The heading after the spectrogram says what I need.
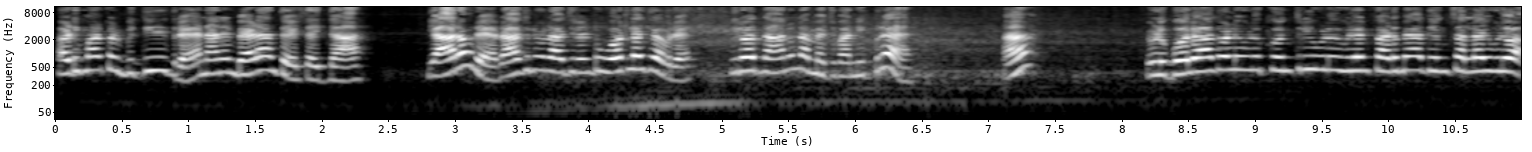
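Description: A woman playing a quarrelsome older village woman who shouts sharp, rapid accusations in a homemade family drama. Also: high-pitched, lightly acted.

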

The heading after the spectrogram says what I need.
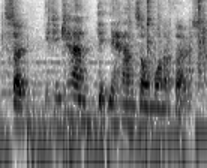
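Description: A man, a fishing instructor, talks tackle to camera in a chatty, enthusiastic way from a wooden table in his living room, often using filler words and restarting quickly. His mid-range voice has lively intonation. With the camera a few feet off, the audio is roomy and slightly distant, and faint music plays.

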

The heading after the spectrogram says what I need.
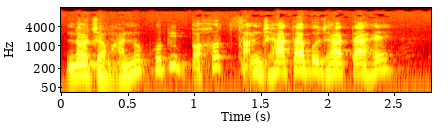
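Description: A man's voice: on the high side, lively intonation, a little slow. An actor in a radio play voicing a chatty, inquisitive village man. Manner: chatty, questioning. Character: curious talkative village man Babbu. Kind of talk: radio drama acting.

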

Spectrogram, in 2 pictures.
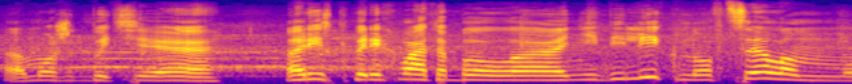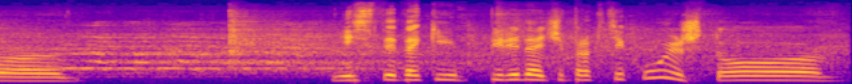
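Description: A man commentating live on ice hockey, reflective and analytical, often pausing mid-sentence to find his words. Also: high voice, a little hiss or hum.

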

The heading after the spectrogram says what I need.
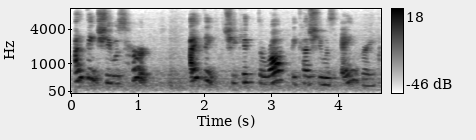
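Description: A woman voicing a caring little girl frog in a children's storybook, soft and thoughtful. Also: high voice, big pitch swings, a little slow, distant mic, background noise.

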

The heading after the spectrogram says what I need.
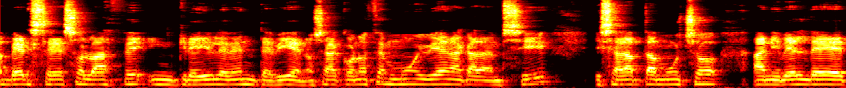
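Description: A man's voice: medium pitch, sharp tone. Spanish man casually commenting on a rap. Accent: Spanish from Spain. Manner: chatty, explains as he goes. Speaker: reaction video host.

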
